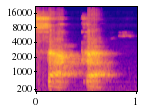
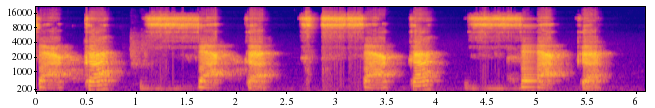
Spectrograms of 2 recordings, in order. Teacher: pronunciar exatamente igualzinho a única diferença é que agora o meu as minhas cordas vocais elas vão vibrar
